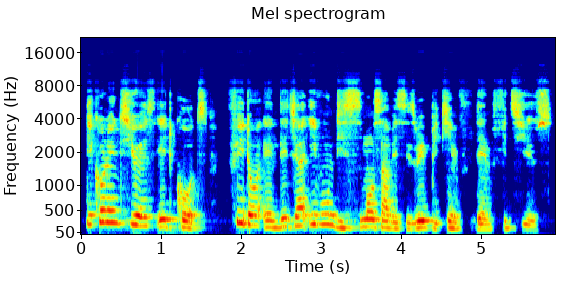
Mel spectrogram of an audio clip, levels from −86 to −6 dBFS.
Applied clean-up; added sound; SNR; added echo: none; none; none; none.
